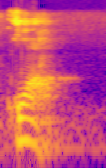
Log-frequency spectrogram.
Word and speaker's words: kua: So, you know, South Taranaki is like for kua, K-U-A. So North Taranaki, our old people used to pronounce it kua, right? Kua. More of a K-O-A. – Oh, yeah. – Kua. Kua aere, you know. And then down south, ku aere. They don't say the A, ku aere.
